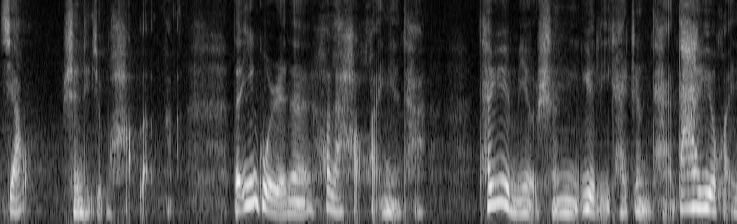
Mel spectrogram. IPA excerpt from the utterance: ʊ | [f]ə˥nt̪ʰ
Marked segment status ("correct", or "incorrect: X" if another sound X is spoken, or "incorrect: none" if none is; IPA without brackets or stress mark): incorrect: ʂ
